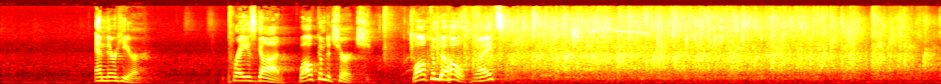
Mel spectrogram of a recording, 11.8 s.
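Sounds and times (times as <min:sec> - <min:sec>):
speech: 0:01.2 - 0:01.9, 0:02.8 - 0:06.5
audience clapping: 0:04.8 - 0:11.7.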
